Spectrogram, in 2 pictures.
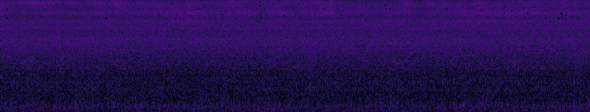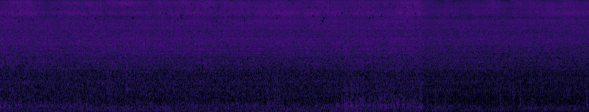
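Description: A steam locomotive chugs and rumbles steadily along the track.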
